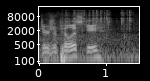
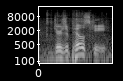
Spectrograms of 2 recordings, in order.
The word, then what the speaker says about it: Derzapilski: Derzapilski. No, I think I added an extra syllable there. Derzapilski.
